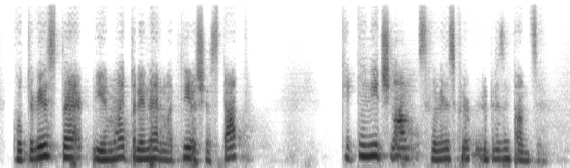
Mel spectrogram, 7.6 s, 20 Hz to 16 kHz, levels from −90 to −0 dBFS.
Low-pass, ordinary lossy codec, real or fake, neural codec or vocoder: 14.4 kHz; none; fake; codec, 44.1 kHz, 0.9 kbps, DAC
